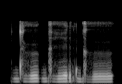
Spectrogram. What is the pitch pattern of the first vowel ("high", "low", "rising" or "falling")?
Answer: low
